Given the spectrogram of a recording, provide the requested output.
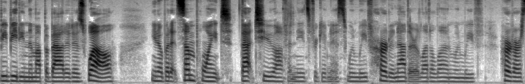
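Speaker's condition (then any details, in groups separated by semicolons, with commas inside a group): No condition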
